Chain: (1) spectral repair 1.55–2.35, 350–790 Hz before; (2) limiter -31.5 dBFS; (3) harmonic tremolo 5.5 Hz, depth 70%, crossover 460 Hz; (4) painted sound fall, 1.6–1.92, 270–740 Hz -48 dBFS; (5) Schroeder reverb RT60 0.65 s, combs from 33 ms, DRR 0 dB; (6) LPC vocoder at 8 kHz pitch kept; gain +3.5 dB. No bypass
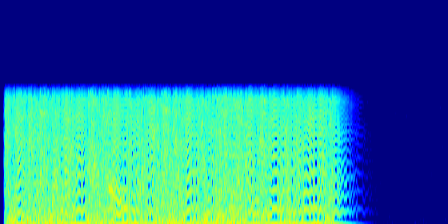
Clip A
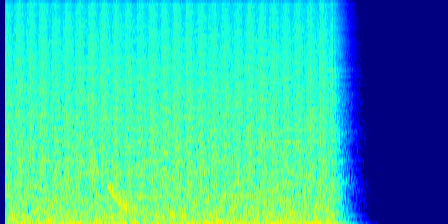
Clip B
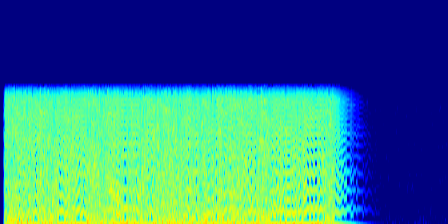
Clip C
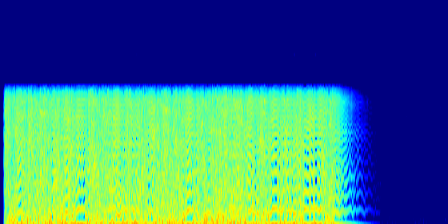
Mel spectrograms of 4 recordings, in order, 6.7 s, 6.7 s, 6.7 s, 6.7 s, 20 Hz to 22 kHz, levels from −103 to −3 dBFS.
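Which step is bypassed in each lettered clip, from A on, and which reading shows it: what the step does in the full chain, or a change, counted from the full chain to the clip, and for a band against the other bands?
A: 6, 4 kHz band +3.0 dB; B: 3, loudness change +3.0 LU; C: 2, mean gain reduction 6.0 dB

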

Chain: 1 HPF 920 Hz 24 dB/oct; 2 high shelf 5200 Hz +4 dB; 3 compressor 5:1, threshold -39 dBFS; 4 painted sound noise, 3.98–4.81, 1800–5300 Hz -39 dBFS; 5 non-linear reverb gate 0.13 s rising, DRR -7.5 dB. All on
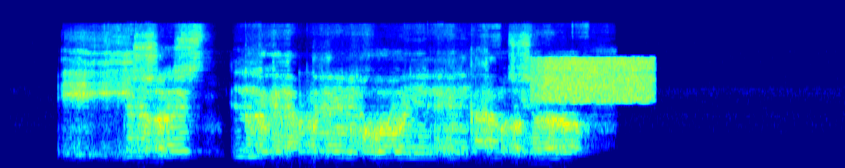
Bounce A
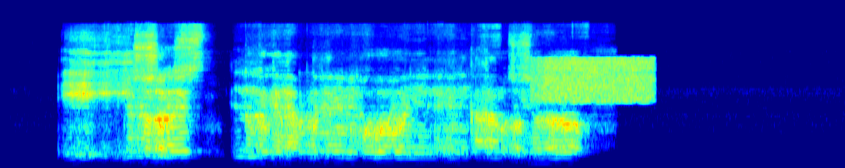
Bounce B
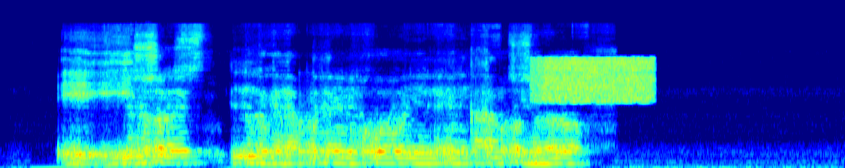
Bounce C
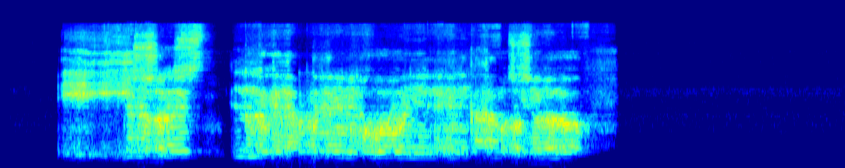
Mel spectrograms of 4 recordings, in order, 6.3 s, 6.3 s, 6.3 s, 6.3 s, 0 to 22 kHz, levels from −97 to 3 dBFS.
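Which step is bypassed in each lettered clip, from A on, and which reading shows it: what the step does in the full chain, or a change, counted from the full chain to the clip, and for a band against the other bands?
3, mean gain reduction 3.0 dB; 1, 500 Hz band +17.0 dB; 4, 4 kHz band -8.5 dB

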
